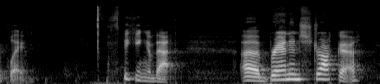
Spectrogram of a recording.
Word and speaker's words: Straka: Speaking of that, Brandon Straka, I think it's actually Strock and the A is silent, was arrested this week for incidents relating to the events that took place at the U.S.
